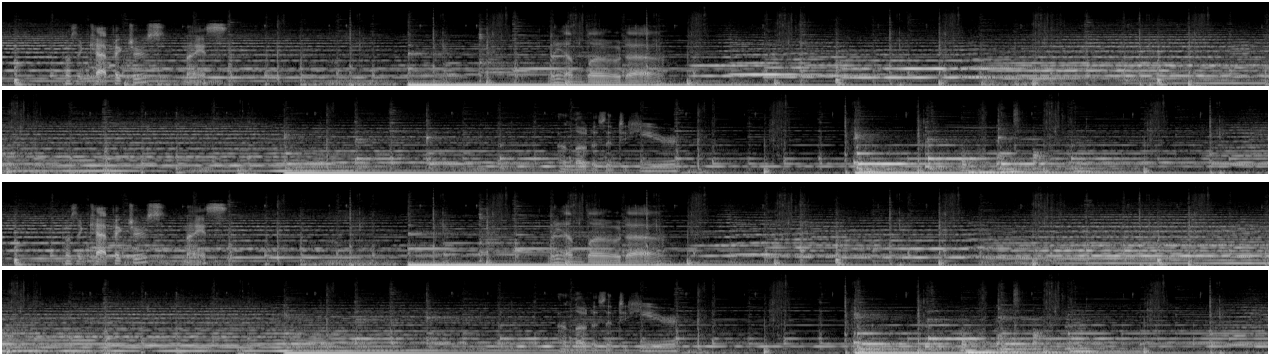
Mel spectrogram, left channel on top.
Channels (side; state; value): both; normal; correlation 0.68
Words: Posting cat pictures? Nice. Let me unload, unload us into here.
